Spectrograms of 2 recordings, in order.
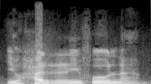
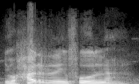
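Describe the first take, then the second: Both takes have the same delivery.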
